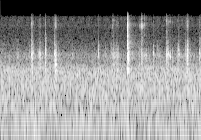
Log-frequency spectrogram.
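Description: A search being typed into a web browser on a computer keyboard, heard as light, irregular key clicks with a few sharper taps over a steady background hiss.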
